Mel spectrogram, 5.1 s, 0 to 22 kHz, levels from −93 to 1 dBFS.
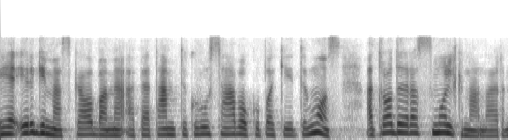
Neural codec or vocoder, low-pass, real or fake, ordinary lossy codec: codec, 24 kHz, 1.2 kbps, DualCodec; 7.2 kHz; fake; Opus, 16 kbps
